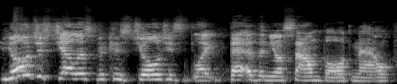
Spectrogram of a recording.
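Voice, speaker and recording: A man's voice: sits high, lively intonation, a little slow, over music. A man co-hosting a podcast in casual chat, giggly and prone to losing his train of thought. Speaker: co-host.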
